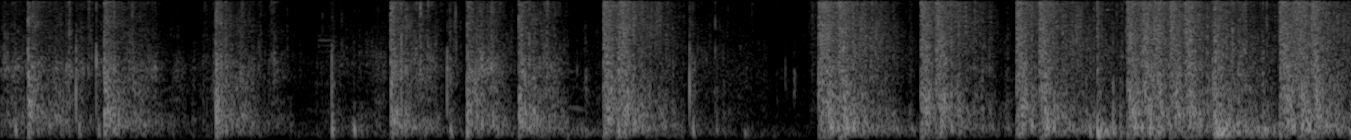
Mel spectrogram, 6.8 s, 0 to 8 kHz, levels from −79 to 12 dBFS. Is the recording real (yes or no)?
yes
